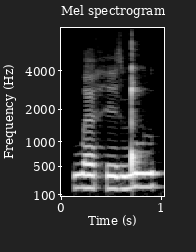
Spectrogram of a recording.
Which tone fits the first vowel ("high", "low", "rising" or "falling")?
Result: high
